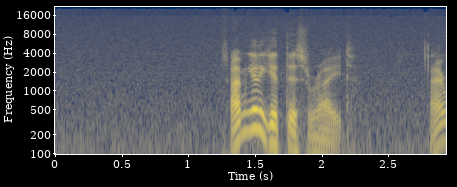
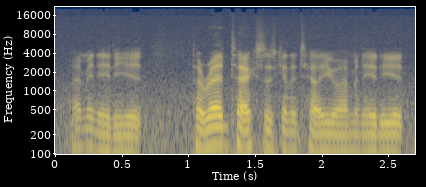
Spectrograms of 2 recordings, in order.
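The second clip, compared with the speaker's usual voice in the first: usual speaking voice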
